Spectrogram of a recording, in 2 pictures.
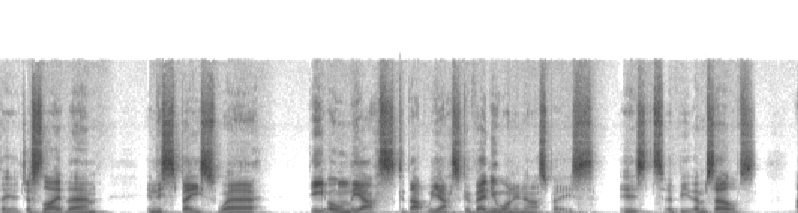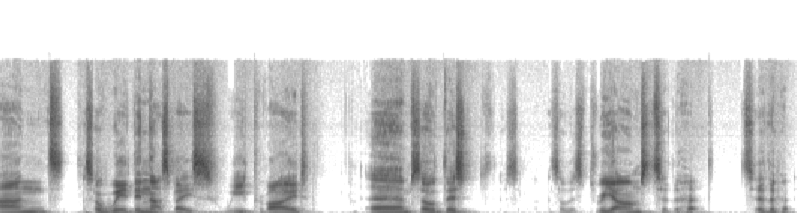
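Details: Stuttering in an adult male, present since childhood and persisting, with repetitions, prolongations and blocks.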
